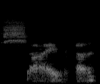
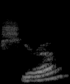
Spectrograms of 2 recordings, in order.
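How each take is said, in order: First: The first syllable sounds like 'shy'. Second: The first syllable sounds like 'she'. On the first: "S Y H is shy, as in like Shira" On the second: "it might be an E E pronunciation, maybe like Shira"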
